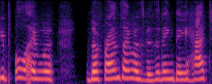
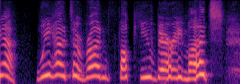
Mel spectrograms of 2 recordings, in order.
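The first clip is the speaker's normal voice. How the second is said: put-on angry voice, higher and louder; 3 semitones higher, 5 dB louder than usual. Retelling a furious passenger's complaint to the flight attendant. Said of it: "he was so not having it".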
